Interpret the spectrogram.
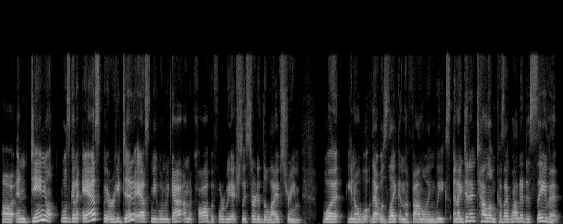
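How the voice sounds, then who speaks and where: A woman's voice: mid-range voice, moderate pace. A woman hosting a live stream, telling personal stories in a casual, conversational way and talking directly to her listeners.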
